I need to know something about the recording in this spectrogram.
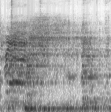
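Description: A live bluegrass band playing: a sung phrase ends about half a second in, and the instruments carry on over a steady bass line.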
